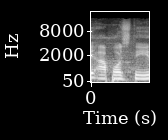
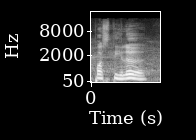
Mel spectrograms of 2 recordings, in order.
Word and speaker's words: Apostille: Jadi asal usulnya itu bahasa Perancis, artinya sendiri Aposti itu anotasi. Jadi tulisannya APOSTILLE. Walaupun kalau kita bahasa Indonesia tulisannya begitu kan dibacanya apostile.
